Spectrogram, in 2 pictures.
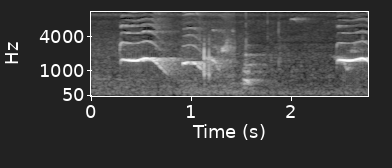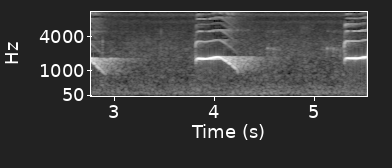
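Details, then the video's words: A cuckoo in Sri Lanka, June 2024, gives four loud, ringing calls, each a strong note that falls away, about every one and a half seconds, with a brief rustling clatter between. "Cuckoo singing"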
